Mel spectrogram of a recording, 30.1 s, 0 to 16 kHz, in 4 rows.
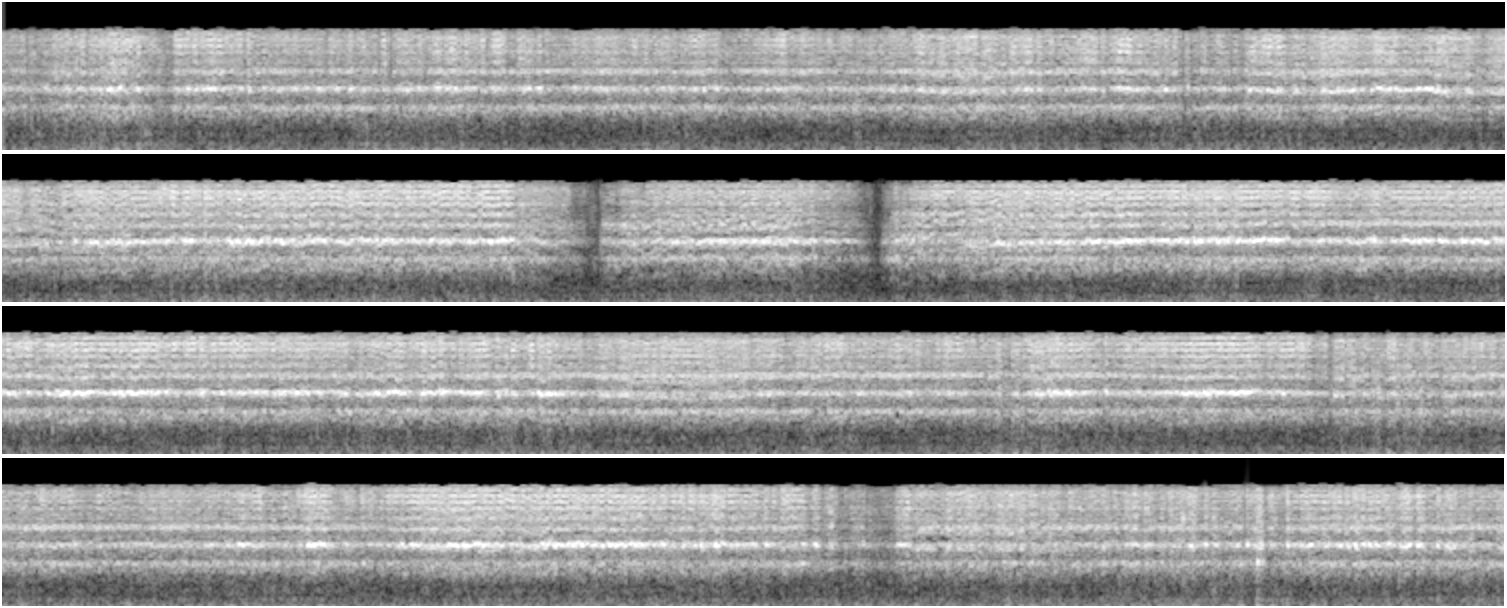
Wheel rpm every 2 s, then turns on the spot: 230, 240, 230, 220, 190, 120, 180, 230, 230, 220, 230, 230, 230, 230, 230.
none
